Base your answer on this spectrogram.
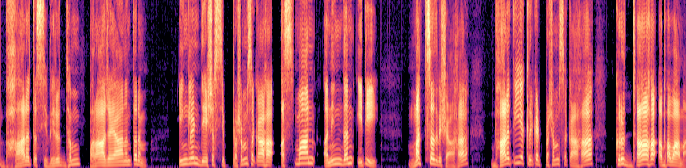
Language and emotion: Sanskrit, angry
